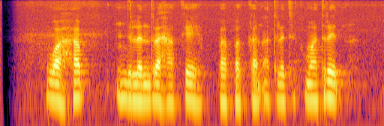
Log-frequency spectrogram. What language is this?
Javanese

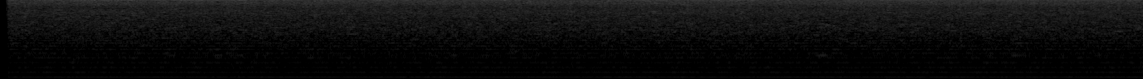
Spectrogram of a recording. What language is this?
Taita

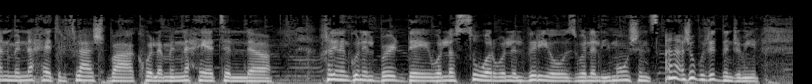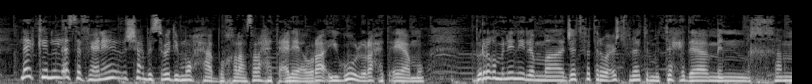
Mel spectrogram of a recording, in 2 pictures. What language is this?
Arabic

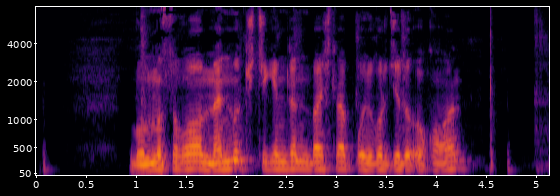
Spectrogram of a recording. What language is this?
Uyghur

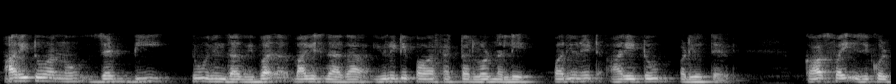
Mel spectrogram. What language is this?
Kannada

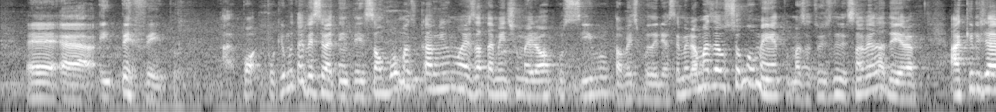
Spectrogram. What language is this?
Portuguese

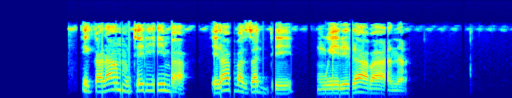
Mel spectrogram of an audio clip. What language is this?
Ganda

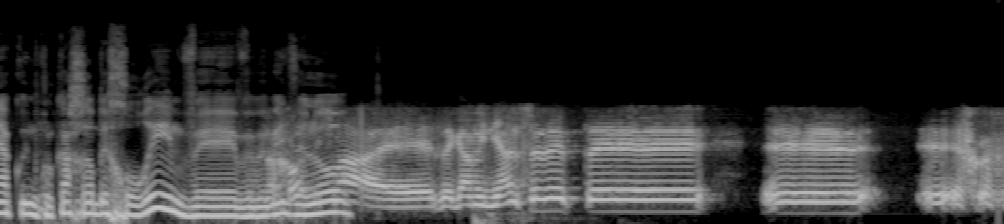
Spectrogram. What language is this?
Hebrew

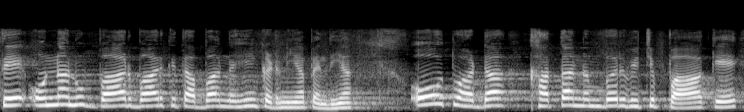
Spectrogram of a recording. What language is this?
Punjabi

